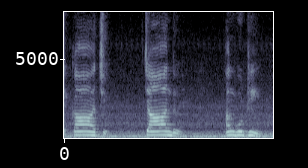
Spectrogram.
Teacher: इनका उच्चारण करते समय बच्चों ध्वनि नाक और मुंह दोनों से निकलती है, जैसे कांच, चांद, अंगूठी आदि। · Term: अनुनासिक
